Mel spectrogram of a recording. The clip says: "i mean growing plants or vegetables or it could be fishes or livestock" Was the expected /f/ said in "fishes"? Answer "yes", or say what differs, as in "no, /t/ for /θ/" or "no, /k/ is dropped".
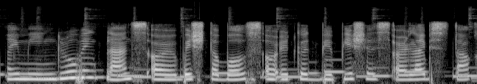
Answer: no, /p/ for /f/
